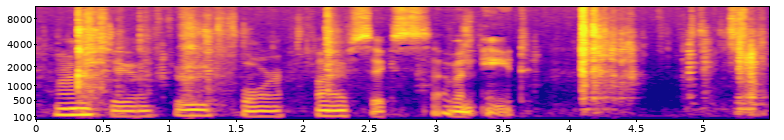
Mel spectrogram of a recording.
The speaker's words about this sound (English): Can I borrow 8d6? Here. Six. Here's a... I got to put some dice away here.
